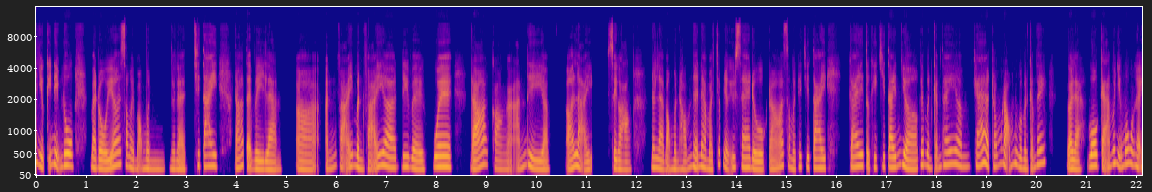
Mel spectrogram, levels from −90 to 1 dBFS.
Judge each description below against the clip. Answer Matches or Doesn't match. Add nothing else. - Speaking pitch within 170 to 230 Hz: Matches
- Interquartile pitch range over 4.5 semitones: Matches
